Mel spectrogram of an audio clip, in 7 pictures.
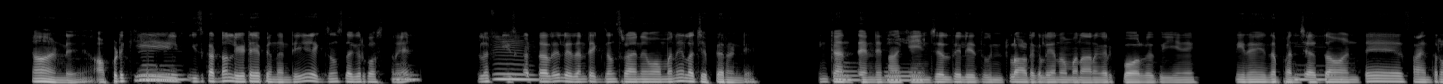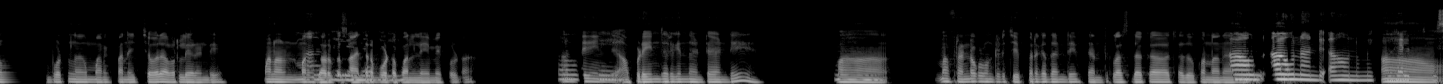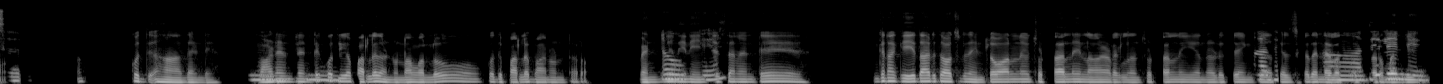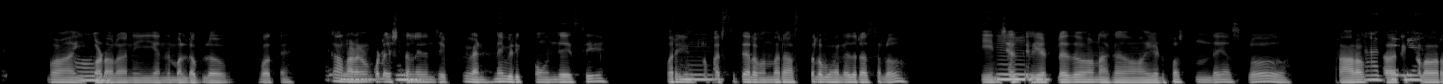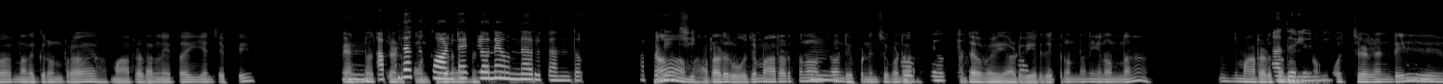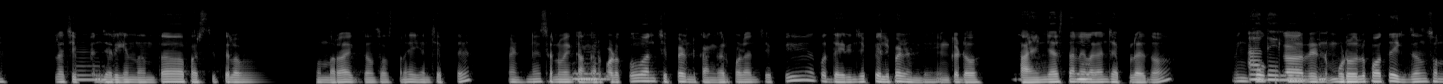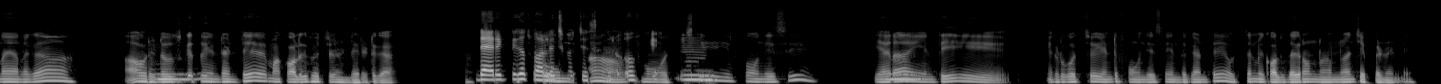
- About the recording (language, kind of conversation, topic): Telugu, podcast, పేదరికం లేదా ఇబ్బందిలో ఉన్నప్పుడు అనుకోని సహాయాన్ని మీరు ఎప్పుడైనా స్వీకరించారా?
- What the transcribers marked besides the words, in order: in English: "లేట్"; in English: "ఎగ్జామ్స్"; in English: "ఎగ్జామ్స్"; in English: "టెన్త్ క్లాస్"; in English: "హెల్ప్"; in English: "కాంటాక్ట్‌లోనే"; in English: "ఎగ్జామ్స్"; other background noise; in English: "ఎగ్జామ్స్"; in English: "డైరెక్ట్‌గా కాలేజ్‌కి"; in English: "డైరెక్ట్‌గా"; in English: "కాలేజ్"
